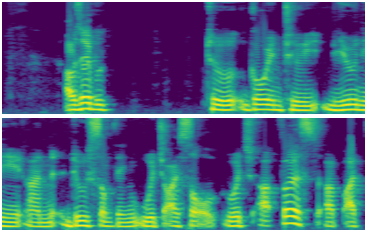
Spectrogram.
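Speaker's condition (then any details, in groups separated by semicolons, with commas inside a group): Stammering; stammer since childhood, early NHS speech and language therapy in group with others who stammer, told could never speak fluently; not a fluent speaker, openly admits stammer; prolonged sounds, blocks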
